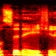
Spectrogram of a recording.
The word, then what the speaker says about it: sanation: But radical sanation is S-A-N-A-T-I-O-N, radical sanation.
